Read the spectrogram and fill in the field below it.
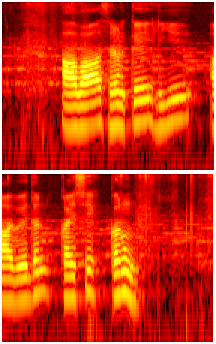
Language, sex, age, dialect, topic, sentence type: Hindi, male, 25-30, Awadhi Bundeli, banking, question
